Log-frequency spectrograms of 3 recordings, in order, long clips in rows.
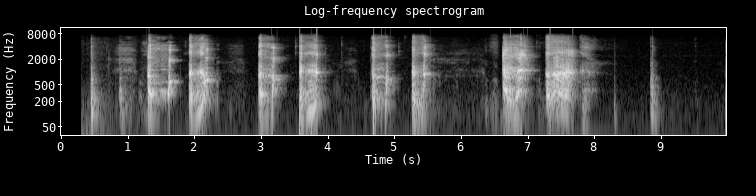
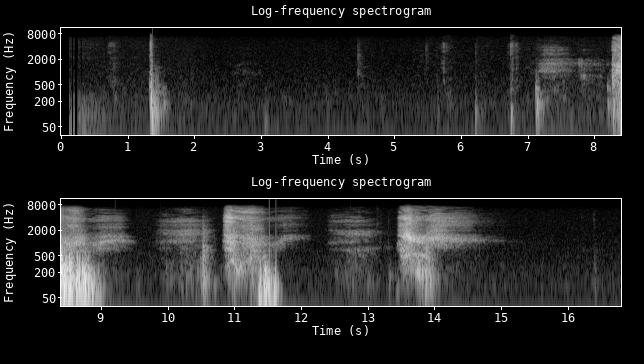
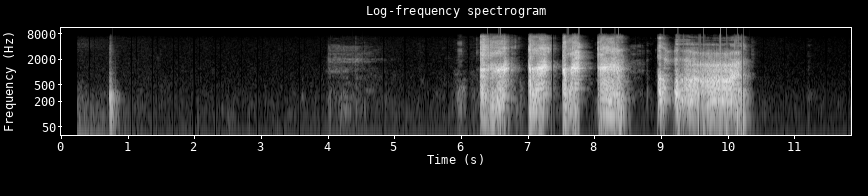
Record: {
  "three_cough_length": "10.0 s",
  "three_cough_amplitude": 32767,
  "three_cough_signal_mean_std_ratio": 0.39,
  "exhalation_length": "16.8 s",
  "exhalation_amplitude": 27743,
  "exhalation_signal_mean_std_ratio": 0.27,
  "cough_length": "11.9 s",
  "cough_amplitude": 30908,
  "cough_signal_mean_std_ratio": 0.37,
  "survey_phase": "beta (2021-08-13 to 2022-03-07)",
  "age": "65+",
  "gender": "Female",
  "wearing_mask": "No",
  "symptom_none": true,
  "smoker_status": "Ex-smoker",
  "respiratory_condition_asthma": false,
  "respiratory_condition_other": false,
  "recruitment_source": "REACT",
  "submission_delay": "4 days",
  "covid_test_result": "Negative",
  "covid_test_method": "RT-qPCR",
  "influenza_a_test_result": "Negative",
  "influenza_b_test_result": "Negative"
}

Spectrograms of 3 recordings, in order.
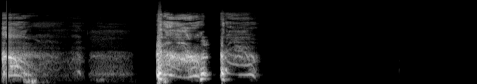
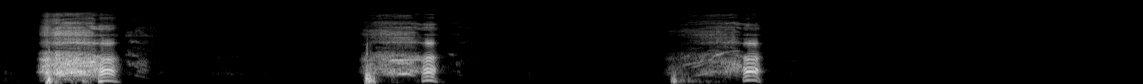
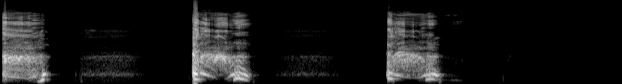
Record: {
  "cough_length": "4.8 s",
  "cough_amplitude": 32768,
  "cough_signal_mean_std_ratio": 0.34,
  "exhalation_length": "11.4 s",
  "exhalation_amplitude": 32767,
  "exhalation_signal_mean_std_ratio": 0.3,
  "three_cough_length": "6.2 s",
  "three_cough_amplitude": 32768,
  "three_cough_signal_mean_std_ratio": 0.37,
  "survey_phase": "beta (2021-08-13 to 2022-03-07)",
  "age": "45-64",
  "gender": "Male",
  "wearing_mask": "No",
  "symptom_cough_any": true,
  "symptom_runny_or_blocked_nose": true,
  "symptom_sore_throat": true,
  "symptom_fatigue": true,
  "symptom_headache": true,
  "symptom_change_to_sense_of_smell_or_taste": true,
  "symptom_loss_of_taste": true,
  "symptom_onset": "5 days",
  "smoker_status": "Ex-smoker",
  "respiratory_condition_asthma": false,
  "respiratory_condition_other": false,
  "recruitment_source": "Test and Trace",
  "submission_delay": "1 day",
  "covid_test_result": "Positive",
  "covid_test_method": "RT-qPCR",
  "covid_ct_value": 18.6,
  "covid_ct_gene": "N gene"
}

